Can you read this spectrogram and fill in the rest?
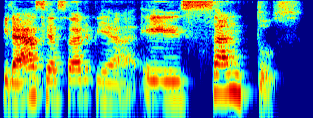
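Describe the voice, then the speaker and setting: A woman's voice: fairly low pitch, very slow, fairly bright tone. A woman moderating a video call, briefly thanking each participant and calling on the next. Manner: brief, courteous.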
